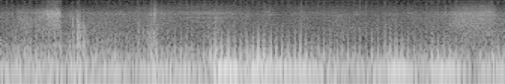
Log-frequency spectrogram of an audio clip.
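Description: Steady low hum from the meeting-room recording, with a few brief rustles of paper being handled.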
